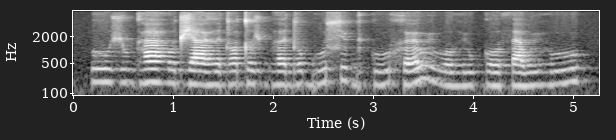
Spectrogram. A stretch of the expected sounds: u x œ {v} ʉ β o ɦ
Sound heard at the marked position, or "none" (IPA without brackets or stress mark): β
